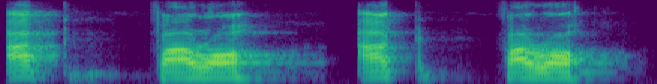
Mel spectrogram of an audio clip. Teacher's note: Jika disukunkan jaroyan an-nafs. Maknanya ada nafas yang keluar.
